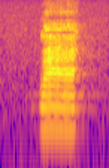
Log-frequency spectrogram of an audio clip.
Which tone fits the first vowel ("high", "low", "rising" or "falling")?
high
